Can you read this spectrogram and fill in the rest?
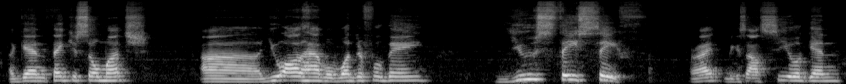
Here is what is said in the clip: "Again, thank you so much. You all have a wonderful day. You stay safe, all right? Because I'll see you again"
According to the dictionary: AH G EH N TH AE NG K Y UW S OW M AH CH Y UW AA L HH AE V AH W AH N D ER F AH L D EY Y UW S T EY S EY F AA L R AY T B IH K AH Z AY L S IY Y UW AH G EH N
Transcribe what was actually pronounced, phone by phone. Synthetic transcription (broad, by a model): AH G EH N TH AE NG K Y UW S OW M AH CH Y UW AA L HH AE V AH W AH N D ER F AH L D EY Y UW S T EY S EY F R AY T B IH K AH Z AY L S IY Y UW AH G EH N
